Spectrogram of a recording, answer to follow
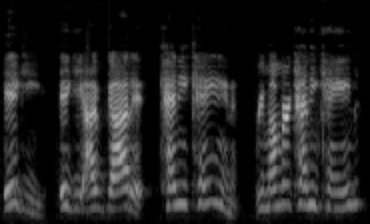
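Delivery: high, urgent burst of recognition; thrilled woman suddenly remembering; excited realization. A narrator's reading. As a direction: blurt the discovery, pitch way up. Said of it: "Loretta jumps up and she goes".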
